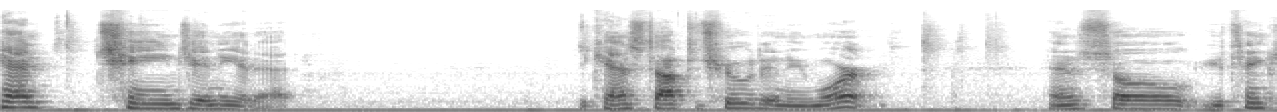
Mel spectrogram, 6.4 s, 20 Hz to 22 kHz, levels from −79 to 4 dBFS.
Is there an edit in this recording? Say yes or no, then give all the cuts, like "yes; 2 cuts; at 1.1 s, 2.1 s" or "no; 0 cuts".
no; 0 cuts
